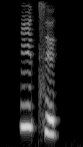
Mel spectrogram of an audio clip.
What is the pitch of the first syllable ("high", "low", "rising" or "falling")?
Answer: high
